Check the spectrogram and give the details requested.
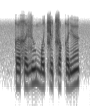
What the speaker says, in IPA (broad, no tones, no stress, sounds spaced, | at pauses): q i χ e z u m ɔ t͡ɕ ɔ t͡ɕ ɑ q i ɾʲ œ̃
